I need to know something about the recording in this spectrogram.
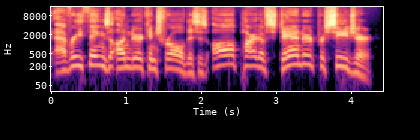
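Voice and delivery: very high-pitched, shrill yelling. Player's character just got bitten on the arm, yelling. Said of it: "I'm also like yelling".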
